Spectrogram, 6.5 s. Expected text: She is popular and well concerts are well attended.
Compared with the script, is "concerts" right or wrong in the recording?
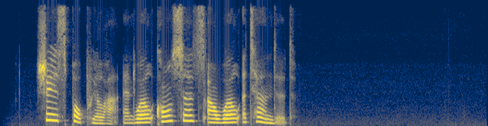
right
